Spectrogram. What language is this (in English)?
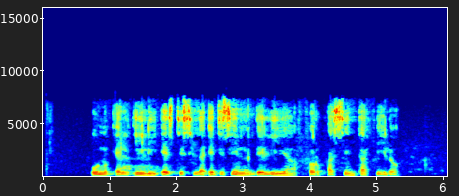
Esperanto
